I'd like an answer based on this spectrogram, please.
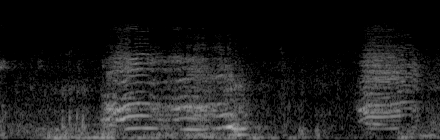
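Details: A southern right whale, a baleen whale, recorded underwater by hydrophone, gives a long, low-frequency moaning tonal call followed by a shorter second moan.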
